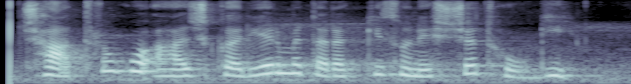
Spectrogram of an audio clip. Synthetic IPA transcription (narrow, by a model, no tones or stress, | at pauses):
t͡ʃʰaːt̪ɾõkoʔaːd͡ʒkɐɾijəɾmẽt̪ɐɾəkːisʊnɪʃt͡ʃɪt̪ɦoːɡiː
